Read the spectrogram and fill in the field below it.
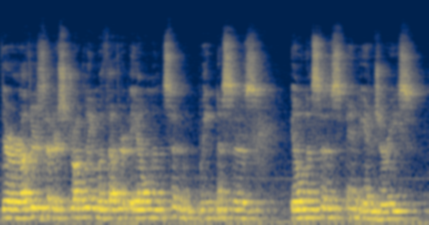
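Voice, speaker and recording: A man's voice: a little high, level tone, a little slow, darkish tone. Solemn man praying in an echoey church. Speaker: pastor leading prayer. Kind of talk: church prayer. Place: church sanctuary. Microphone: podium microphone, filmed from far back. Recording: echoey church room from far off.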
